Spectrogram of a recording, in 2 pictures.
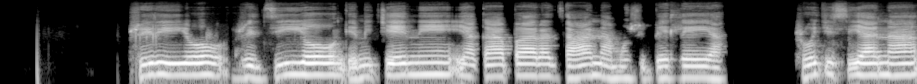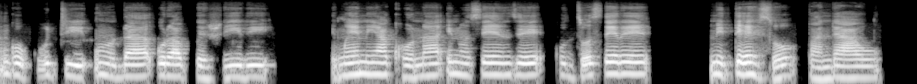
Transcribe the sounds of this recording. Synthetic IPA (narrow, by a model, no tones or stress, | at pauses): ʐ̥irijoʐid͡zijo̞ŋɡe̞̰mit͡ʃe̞nijakapaɾad͡zanamuʐibʱe̞ɮe̞ːja | ʐ̥ot͡ʃisijanaŋɡo̞kṵtiuno̞ɗakuɾapweʐiːri | imwe̞nijakʰo̞naʔino̞senzekud͡zo̞se̞ɾe | mite̞zo̞pandaːu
